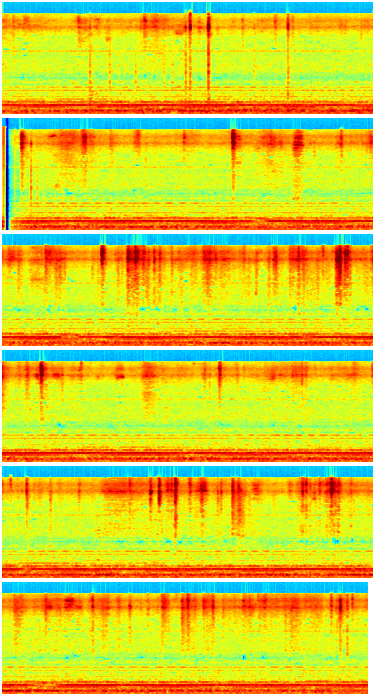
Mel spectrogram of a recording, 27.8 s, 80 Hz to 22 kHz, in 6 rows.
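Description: Steady droning hum inside the cabin of an Airbus A320neo standing still on the ground, with a steady humming tone and a second tone that pulses on and off over a low rumble. The sound cuts out for an instant about five seconds in.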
